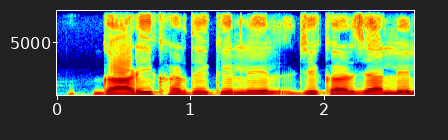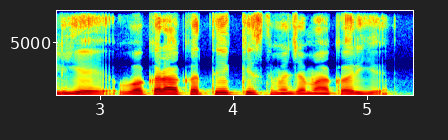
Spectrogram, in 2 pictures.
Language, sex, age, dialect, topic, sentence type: Maithili, male, 25-30, Eastern / Thethi, banking, question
